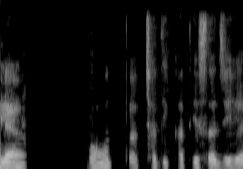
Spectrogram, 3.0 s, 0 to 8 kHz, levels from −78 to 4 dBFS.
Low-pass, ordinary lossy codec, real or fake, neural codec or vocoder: 7.2 kHz; AAC, 48 kbps; real; none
